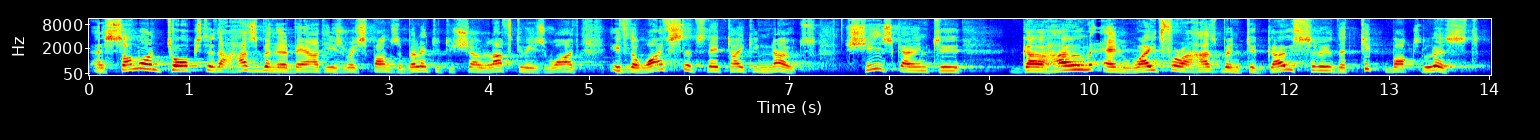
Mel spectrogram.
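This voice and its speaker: A man from Southern Africa with a South African accent, speaking English as a third language, giving a measured, deliberate sermon-style seminar talk with pauses between phrases. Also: high-pitched, mellow. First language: not English, which is a third language. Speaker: pastor, seminar presenter. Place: large church hall, speaking to an audience. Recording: reverberant hall, long echo.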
